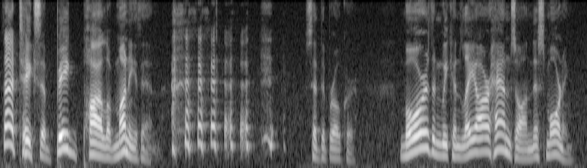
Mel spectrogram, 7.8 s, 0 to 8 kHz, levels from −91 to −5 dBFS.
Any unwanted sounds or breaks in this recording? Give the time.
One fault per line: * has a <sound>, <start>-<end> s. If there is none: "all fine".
* has a laugh, 2.3-3.8 s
